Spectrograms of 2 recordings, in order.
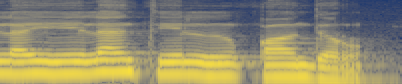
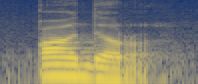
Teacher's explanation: Jadi dalnya tetap memantul. Terus roknya ya tetap bergetar dan tebal. Qad sama roknya qadr.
